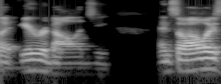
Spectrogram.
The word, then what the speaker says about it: iridology: you is that you you said iridology correct a lot of people mispronounce it and call it iridology and so I always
